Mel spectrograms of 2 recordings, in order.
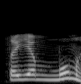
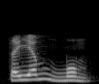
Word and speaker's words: تیمم: تلفظ بھی نہیں آتا، تو کوئی اسے تیمم کہتا ہے، کوئی کچھ اور الفاظ کے ساتھ، کچھ اور جملوں کے ساتھ اس کا تلفظ کرتا ہے، تو اس کا درست تلفظ تیمم ہے، تیمم۔ تو اس واقعے کی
